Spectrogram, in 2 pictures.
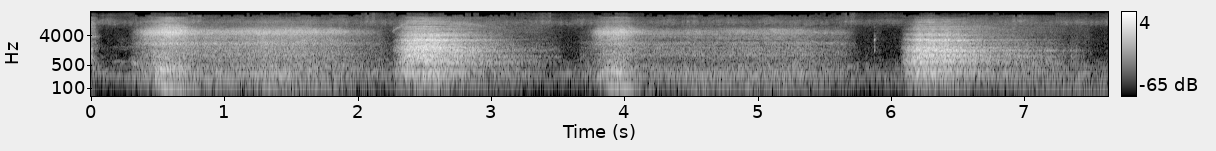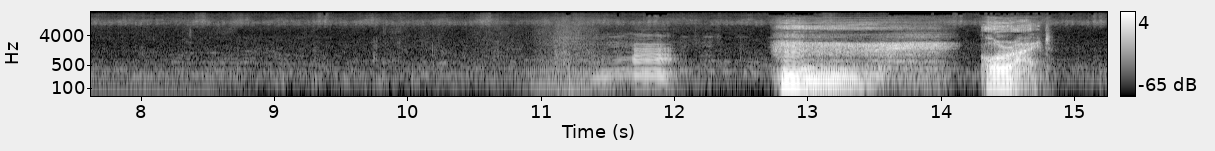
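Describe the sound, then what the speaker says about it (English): A character in the video game Kingdom Come: Deliverance 2 takes several slow, deep breaths, each inhale and exhale a soft, breathy rush separated by quiet pauses, ending with a few sharper, louder gasps near the close. "Take a deep breath."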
